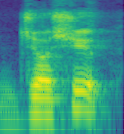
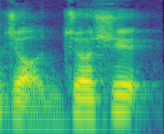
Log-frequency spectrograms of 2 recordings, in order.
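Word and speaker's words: 助手: 이를 도와주는 조수 발음은 조슈. 얘는 발음이 조로 합니다. 조슈.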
